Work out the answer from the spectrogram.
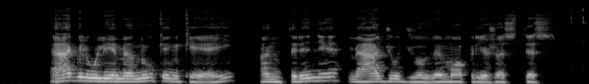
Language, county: Lithuanian, Alytus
